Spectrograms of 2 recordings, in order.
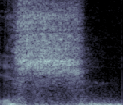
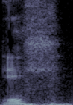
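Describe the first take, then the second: First: The word ends in an sh sound. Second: The word ends in a soft ch sound. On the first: This is the southern German form. "here in southern Germany, they say something like ish" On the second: This is the modern standard German form. "the word for I in German is um, ich in modern German"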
